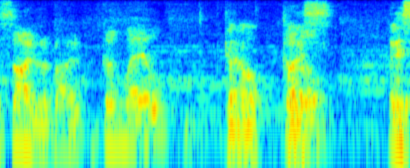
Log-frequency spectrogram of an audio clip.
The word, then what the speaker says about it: gunwale: crouch, kind of like hide under the side of the boat, gunwale, Gunnel. Close. It is spelled Gunwale, yeah.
